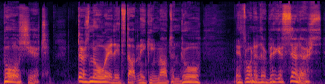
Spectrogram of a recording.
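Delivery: Shrek voice. Acted. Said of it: "Shrek was like".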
